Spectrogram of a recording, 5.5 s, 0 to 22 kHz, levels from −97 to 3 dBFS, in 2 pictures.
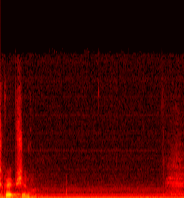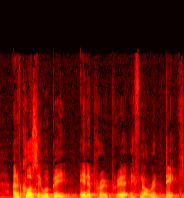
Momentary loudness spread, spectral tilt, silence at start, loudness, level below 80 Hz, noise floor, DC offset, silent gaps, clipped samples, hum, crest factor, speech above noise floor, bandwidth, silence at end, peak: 12 LU; -7 dB/octave; 0 s; -29 LUFS; -66 dBFS; -54 dBFS; under 0.1%; none; under 0.1%; none; 22 dB; 25 dB; 16.5 kHz; 0 s; -8 dBFS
